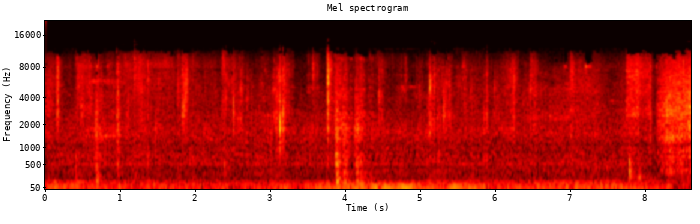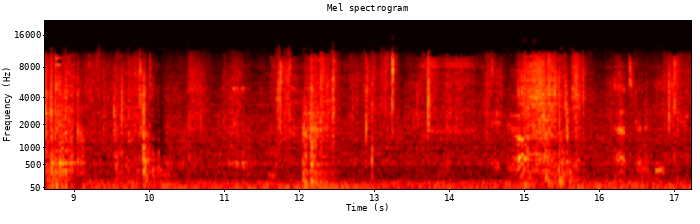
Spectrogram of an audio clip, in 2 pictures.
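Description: Knocks and clatter of gear being handled and set down in a van's cargo area over a steady low rumble, with a few short stretches of indistinct talk.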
